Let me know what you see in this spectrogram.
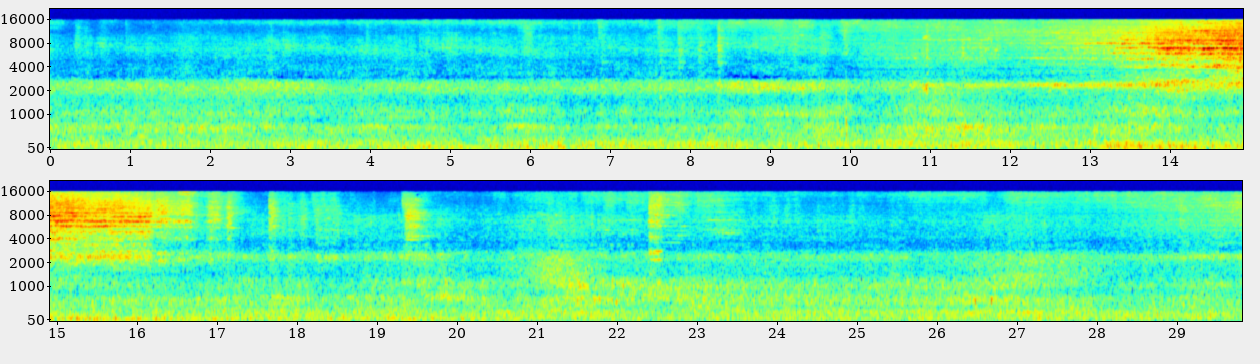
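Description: Union Pacific double-stack intermodal container train rolling past, with a steady rumble of steel wheels on rail. About halfway through it grows louder and a high wheel squeal rings out for a couple of seconds, followed by a few sharp clicks.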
